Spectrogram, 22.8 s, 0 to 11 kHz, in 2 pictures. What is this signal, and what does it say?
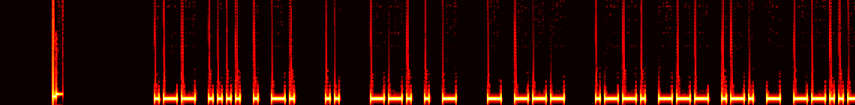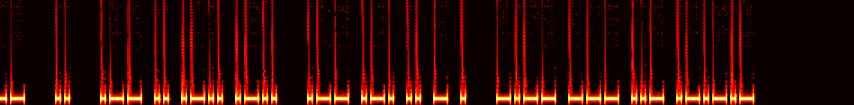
Morse code, heard as a keyed tone, about 21 wpm, 700 Hz. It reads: WHEN I GET TO PORT, I WILL WRITE YOU.
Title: Sentences from Top 1000 Words - Review Part 1 - 20wpm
